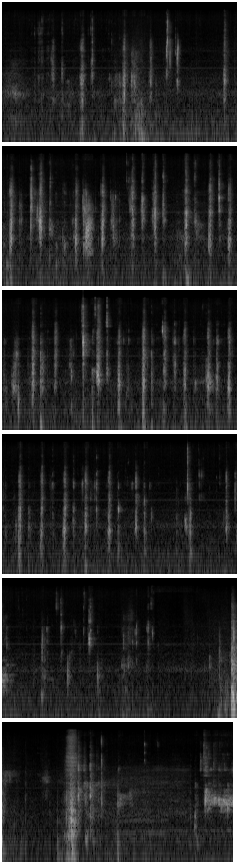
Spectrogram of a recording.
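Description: Close-miked chewing and crunching of food in the mouth: a quick, irregular run of small wet clicks and crisp crunches, then a few louder knocks near the end.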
